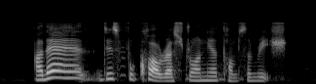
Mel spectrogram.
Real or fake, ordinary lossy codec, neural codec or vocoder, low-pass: real; none; none; 7.2 kHz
